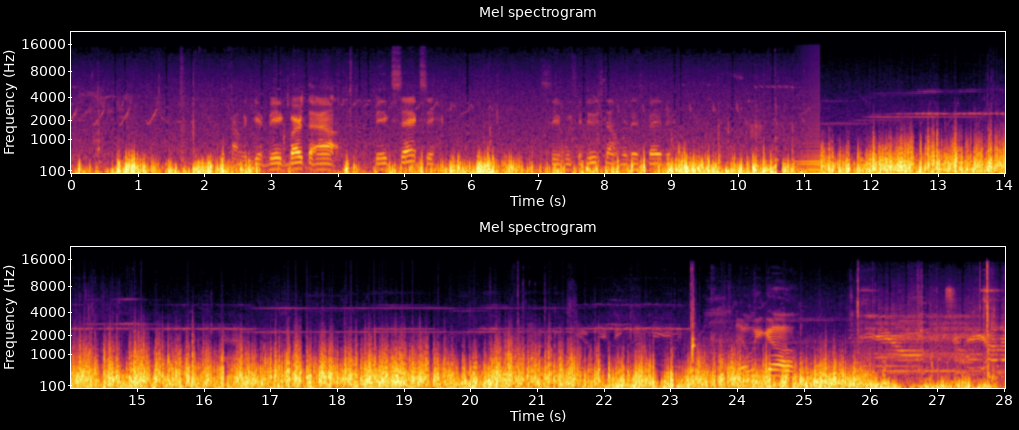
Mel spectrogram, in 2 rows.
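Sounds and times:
wind rumble on microphone: 0:00.0 - 0:28.0.

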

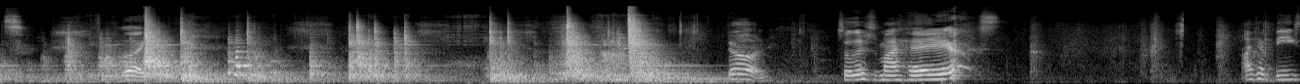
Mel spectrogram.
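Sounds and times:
loud bangs on steel sheet: 0:00.2 - 0:07.8.

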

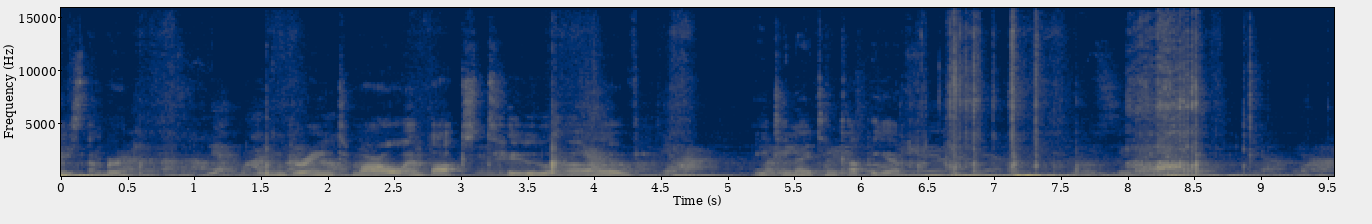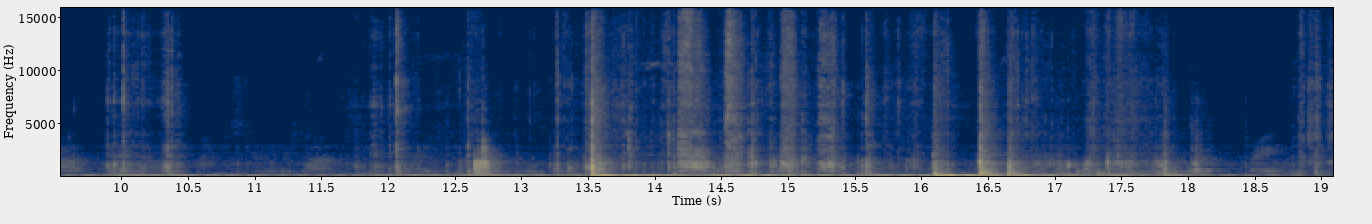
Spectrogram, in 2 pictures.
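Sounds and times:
packing tape tearing: 0:06.4 - 0:09.0, 0:09.9 - 0:10.6, 0:11.8 - 0:17.5.

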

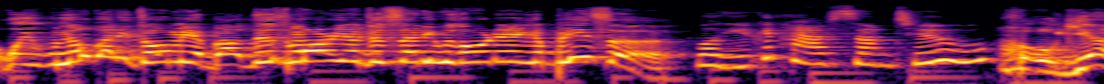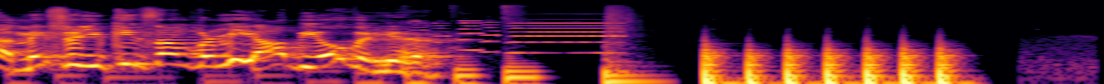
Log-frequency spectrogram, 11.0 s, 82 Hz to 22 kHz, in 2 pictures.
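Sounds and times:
rapid knocking on a door: 0:09.1 - 0:10.5.

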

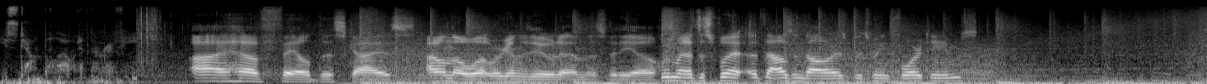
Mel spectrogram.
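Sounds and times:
rough crackling rustle: 0:01.3 - 0:07.8.

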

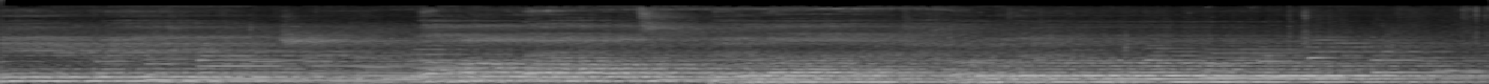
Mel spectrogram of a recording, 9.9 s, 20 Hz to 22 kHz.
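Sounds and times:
man singing lead: 0:00.0 - 0:09.4
choir singing a slow hymn: 0:00.0 - 0:09.9.

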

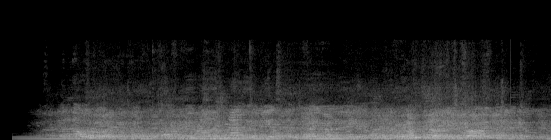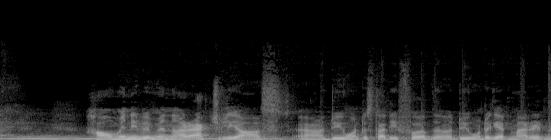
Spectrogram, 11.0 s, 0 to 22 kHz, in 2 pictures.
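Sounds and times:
overlapping voices chattering: 0:00.4 - 0:05.9
low musical drone: 0:00.4 - 0:07.1.

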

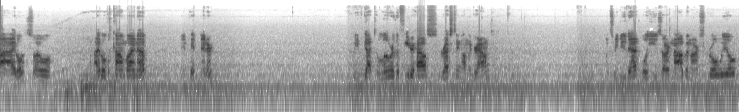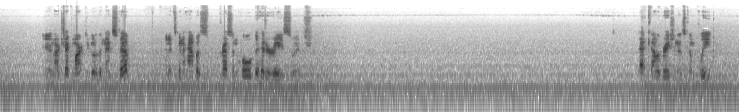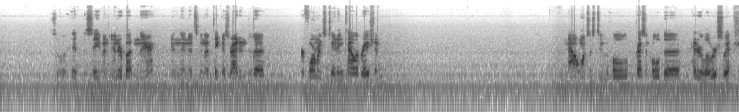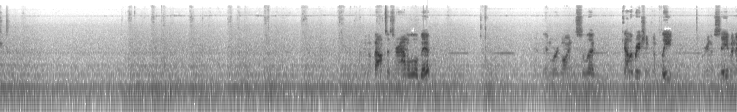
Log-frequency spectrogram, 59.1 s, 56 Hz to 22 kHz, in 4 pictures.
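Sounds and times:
diesel engine running at high idle: 0:00.0 - 0:59.0.

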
